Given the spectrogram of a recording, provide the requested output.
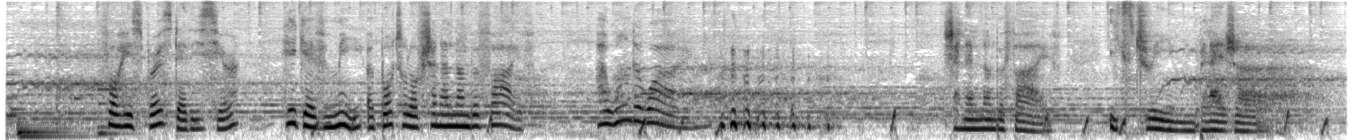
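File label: Very Sexy, Commercials, British; Chanel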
